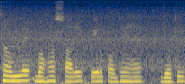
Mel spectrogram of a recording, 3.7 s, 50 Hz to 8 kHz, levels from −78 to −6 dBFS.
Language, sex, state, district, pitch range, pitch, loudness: Hindi, male, Chhattisgarh, Raipur, 155-165 Hz, 160 Hz, -16 LUFS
